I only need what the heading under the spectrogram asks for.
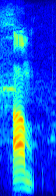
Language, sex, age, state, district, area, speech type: Tamil, male, 18-30, Tamil Nadu, Tiruvannamalai, urban, read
